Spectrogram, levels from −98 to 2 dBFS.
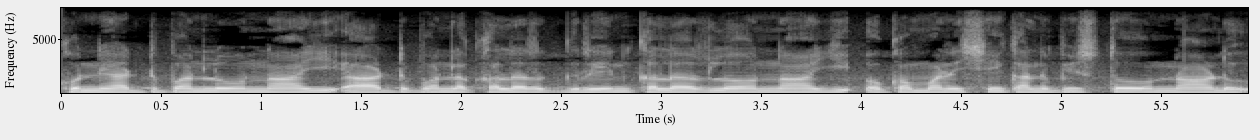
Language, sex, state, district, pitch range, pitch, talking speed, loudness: Telugu, male, Telangana, Mahabubabad, 145-150 Hz, 150 Hz, 140 wpm, -15 LUFS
